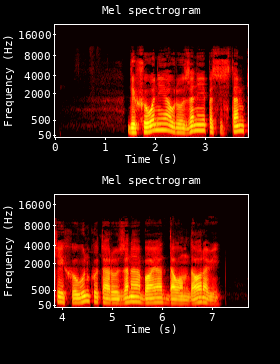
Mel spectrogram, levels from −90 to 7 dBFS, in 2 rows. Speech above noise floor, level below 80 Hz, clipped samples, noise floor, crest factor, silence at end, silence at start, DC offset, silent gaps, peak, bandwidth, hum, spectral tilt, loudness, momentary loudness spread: 51 dB; -64 dBFS; under 0.1%; -73 dBFS; 20 dB; 0.6 s; 1.45 s; under 0.1%; none; -4 dBFS; 10.5 kHz; none; -6.5 dB/octave; -23 LUFS; 8 LU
